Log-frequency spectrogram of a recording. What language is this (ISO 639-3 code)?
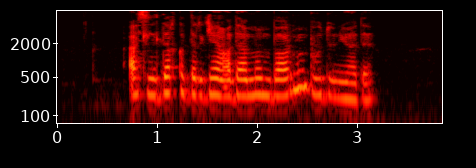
uzb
